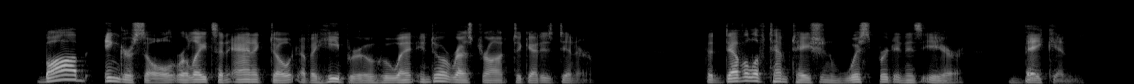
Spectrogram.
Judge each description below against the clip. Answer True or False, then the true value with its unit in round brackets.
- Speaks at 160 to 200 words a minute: False (140 wpm)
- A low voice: True (105 Hz)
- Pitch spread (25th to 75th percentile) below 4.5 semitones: True (3.3 semitones)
